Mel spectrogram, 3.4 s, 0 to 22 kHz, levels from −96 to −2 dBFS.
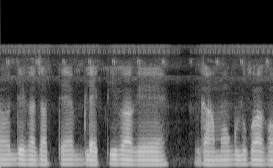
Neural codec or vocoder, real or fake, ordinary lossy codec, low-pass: none; real; none; 7.2 kHz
